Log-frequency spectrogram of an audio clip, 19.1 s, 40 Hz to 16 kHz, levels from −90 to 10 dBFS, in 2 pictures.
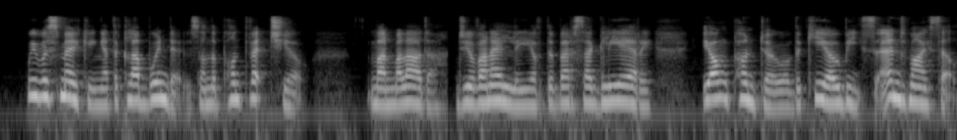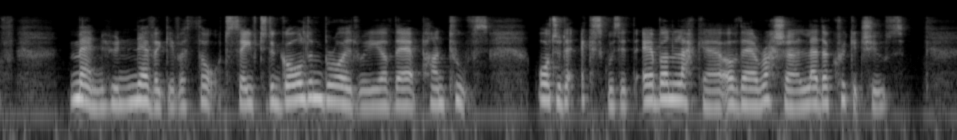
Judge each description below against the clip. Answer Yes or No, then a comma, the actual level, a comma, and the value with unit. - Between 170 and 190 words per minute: No, average, 145 wpm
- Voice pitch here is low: No, high, 195 Hz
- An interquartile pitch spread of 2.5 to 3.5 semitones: Yes, average, 3.2 semitones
